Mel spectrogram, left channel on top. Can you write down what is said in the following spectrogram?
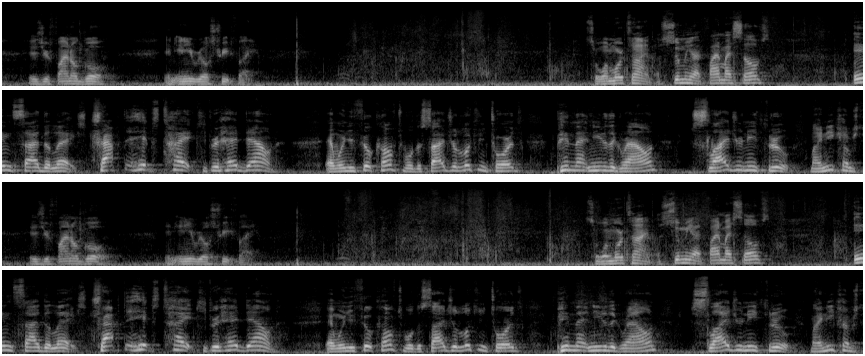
is your final goal in any real street fight. So one more time, assuming I find myself inside the legs, trap the hips tight, keep your head down. And when you feel comfortable, the side you're looking towards, pin that knee to the ground, slide your knee through. My knee comes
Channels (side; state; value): both; normal; correlation -0.12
